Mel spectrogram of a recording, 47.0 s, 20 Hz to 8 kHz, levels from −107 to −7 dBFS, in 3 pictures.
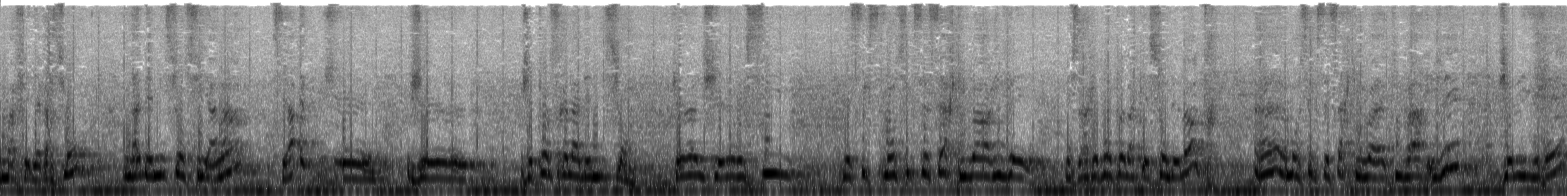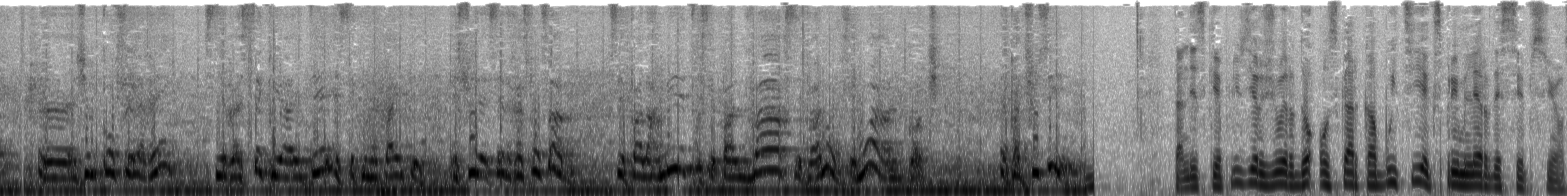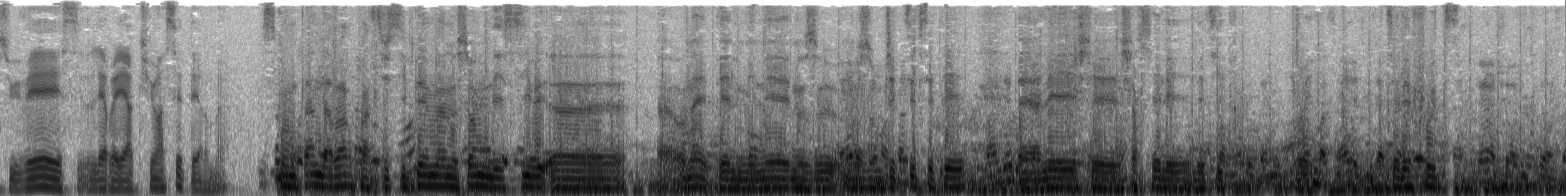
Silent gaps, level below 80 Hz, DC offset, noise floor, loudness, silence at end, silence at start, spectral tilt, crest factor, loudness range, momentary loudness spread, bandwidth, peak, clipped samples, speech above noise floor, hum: none; -24 dBFS; under 0.1%; -45 dBFS; -16 LUFS; 0 s; 0 s; -8.5 dB/octave; 10 dB; 5 LU; 7 LU; 8 kHz; -6 dBFS; under 0.1%; 31 dB; none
